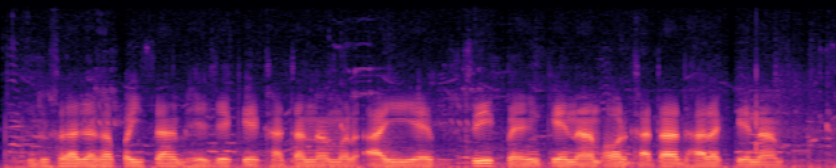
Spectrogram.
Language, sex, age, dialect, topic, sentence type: Magahi, male, 18-24, Western, banking, question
